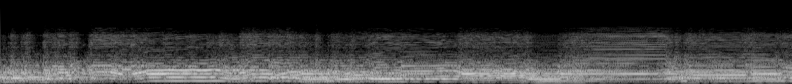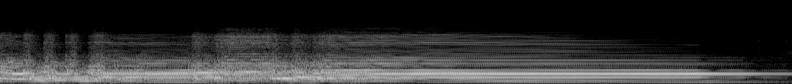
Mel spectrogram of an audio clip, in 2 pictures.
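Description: Electric guitar played through a Rockman unit on its edge setting, a heavily processed, distorted effect, with sustained chords and short runs ringing out, then fading at the end.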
